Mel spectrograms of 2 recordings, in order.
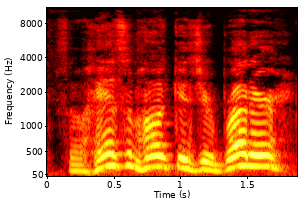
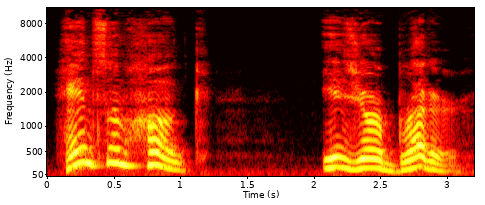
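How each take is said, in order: First: Said in the usual way. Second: Reading the card out. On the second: Shown as a demonstration. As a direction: savour each word of "Handsome hunk is your brother" as you read it off the card. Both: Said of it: "It says".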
